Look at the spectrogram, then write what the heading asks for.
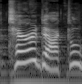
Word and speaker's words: pterodactyl: can't you hear a pterodactyl going to the potty because the P is silent Havilland Landy Frank says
